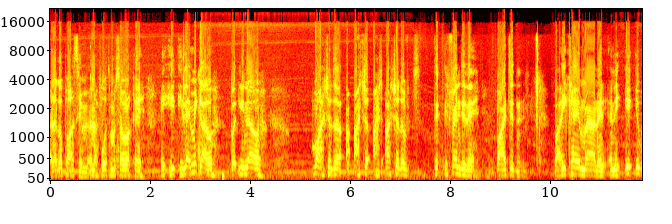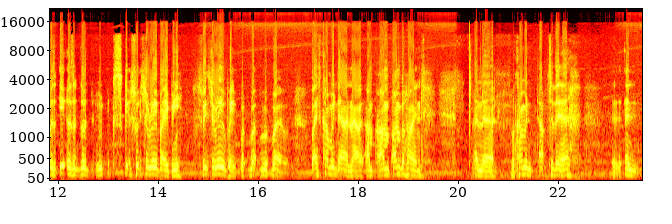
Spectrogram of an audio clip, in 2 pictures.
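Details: Adult man with aphasia following a major stroke in August 2013, doing spoken gaming commentary as speech practice; repetitions and fillers audible; aphasia.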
